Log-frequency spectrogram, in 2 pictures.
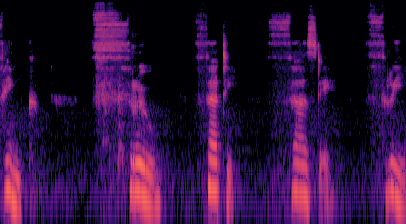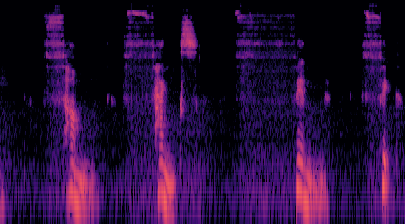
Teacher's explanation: it's not lisping. It's using the th sound which is voiceless.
